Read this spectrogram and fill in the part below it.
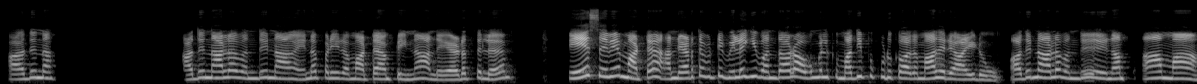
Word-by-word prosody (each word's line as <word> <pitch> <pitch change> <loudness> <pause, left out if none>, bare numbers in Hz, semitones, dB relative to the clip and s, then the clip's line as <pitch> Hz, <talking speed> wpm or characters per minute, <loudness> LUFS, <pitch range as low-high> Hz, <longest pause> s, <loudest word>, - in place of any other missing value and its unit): அது 245 +5 -3
நான் 285 -1 -4 1.3
அதுனால 300 +4 +1 0.2
வந்து 280 +2 -5
நான் 260 -3 0
என்ன 285 - -4
பண்ணிறமாட்ட 255 -4 -3
அப்டின்னா, 240 +1 -5
அந்த 220 -2 -6
எடத்துல 255 +2 -3 0.8
பேசவே 375 +4 +7
மாட்டேன், 295 +7 +3
அந்த 285 +2 0
எடத்த 340 +7 -2
விட்டு 345 +3 -4
விலகி 355 +4 +2
வந்தாலும் 320 +3 +1
அவுங்களுக்கு 325 +1 -3
மதிப்பு 355 +7 0
குடுக்காத 295 -5 -1
மாதிரி 285 +1 +2
ஆயிடும். 225 -3 -2 0.2
அதுனால 320 +4 +1
வந்து 280 +1 -4 0.2
நான் 265 +1 0 0.3
"ஆமா" 280 -3 +3
290 Hz, 130 wpm, -23 LUFS, 260-320 Hz, 1.3 s, பேசவே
